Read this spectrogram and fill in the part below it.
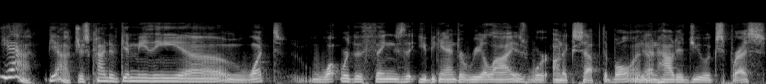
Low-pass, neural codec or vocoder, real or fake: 7.2 kHz; none; real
